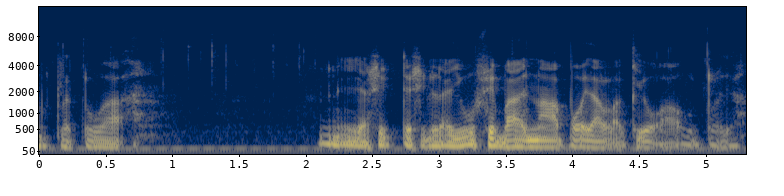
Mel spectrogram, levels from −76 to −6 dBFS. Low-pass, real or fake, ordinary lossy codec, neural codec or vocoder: 14.4 kHz; real; none; none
